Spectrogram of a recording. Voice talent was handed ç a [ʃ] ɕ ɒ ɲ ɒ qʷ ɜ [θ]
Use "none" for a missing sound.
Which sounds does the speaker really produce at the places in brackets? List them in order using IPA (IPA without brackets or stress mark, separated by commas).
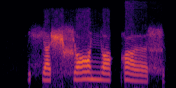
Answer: ʃ, ɬ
